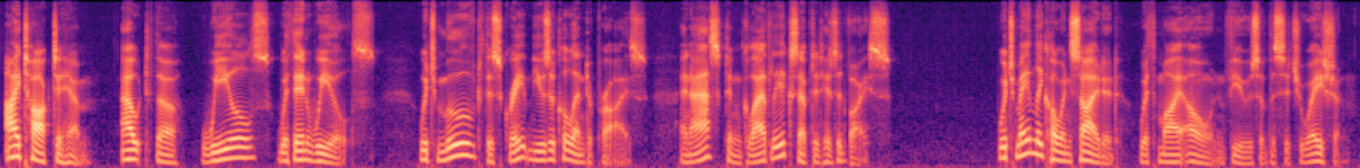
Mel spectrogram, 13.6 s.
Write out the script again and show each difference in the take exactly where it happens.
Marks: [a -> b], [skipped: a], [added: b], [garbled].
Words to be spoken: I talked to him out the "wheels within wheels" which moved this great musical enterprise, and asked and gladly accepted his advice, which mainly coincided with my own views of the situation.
I talked to him out the "wheels within wheels" which moved this great musical enterprise, and asked and gladly accepted his advice, which mainly coincided with my own views of the situation.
